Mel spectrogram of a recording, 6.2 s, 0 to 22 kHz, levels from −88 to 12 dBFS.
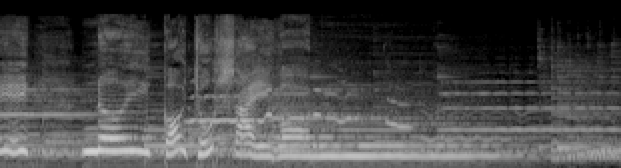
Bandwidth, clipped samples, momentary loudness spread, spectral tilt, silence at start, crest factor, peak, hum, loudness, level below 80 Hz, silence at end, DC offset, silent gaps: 15.5 kHz; under 0.1%; 16 LU; -5.5 dB/octave; 0 s; 14 dB; -4 dBFS; none; -18 LUFS; -54 dBFS; 0 s; under 0.1%; none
